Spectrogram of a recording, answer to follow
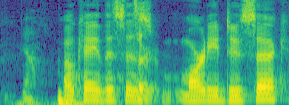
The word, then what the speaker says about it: Dusek: Okay, this is Marty Dusek. Is that how you say your last name? Yeah, that was well done. Marty Dusek.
